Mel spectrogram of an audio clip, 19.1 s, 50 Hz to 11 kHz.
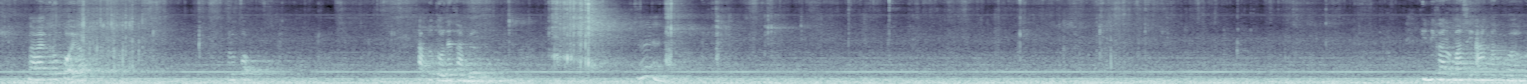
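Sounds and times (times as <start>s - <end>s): low hum with faint tone: 0.0s - 19.0s.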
